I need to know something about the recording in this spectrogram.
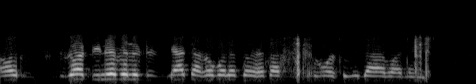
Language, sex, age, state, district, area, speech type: Odia, male, 60+, Odisha, Bargarh, urban, conversation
